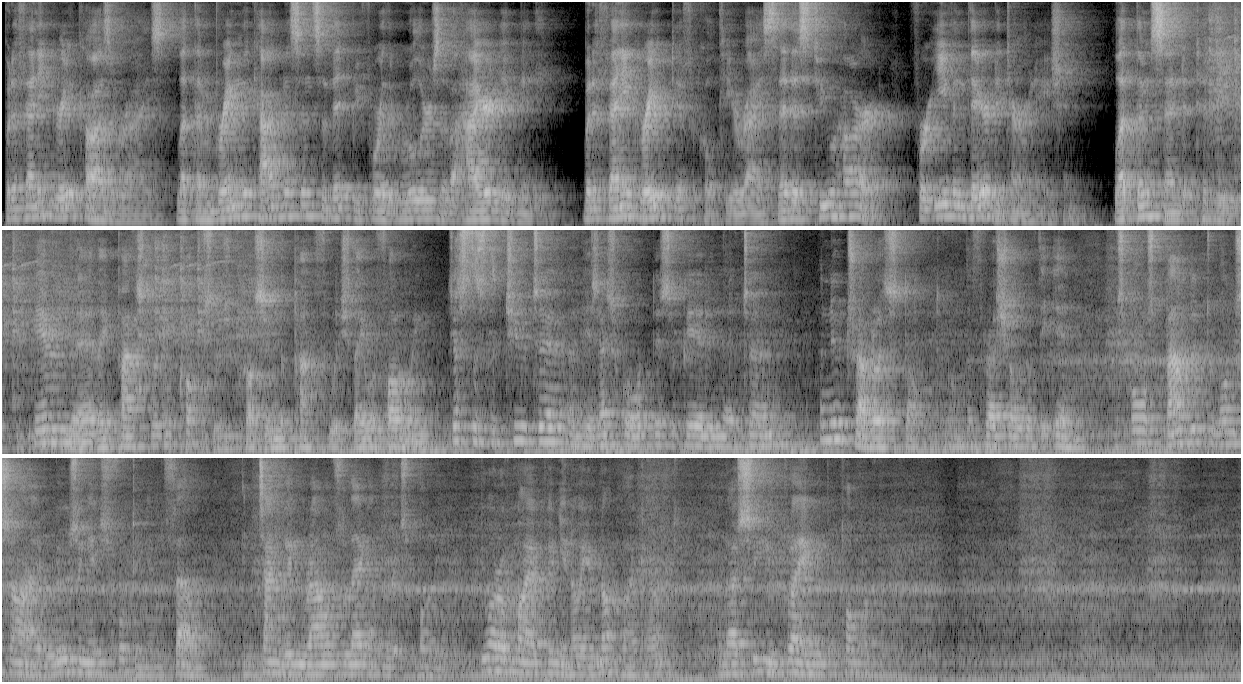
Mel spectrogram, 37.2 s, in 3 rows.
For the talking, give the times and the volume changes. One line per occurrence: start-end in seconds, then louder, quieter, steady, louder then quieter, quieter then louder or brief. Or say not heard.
0.0-33.6 steady.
